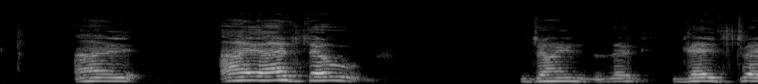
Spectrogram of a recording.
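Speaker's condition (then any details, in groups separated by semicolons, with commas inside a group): Birth oxygen deprivation brain injury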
